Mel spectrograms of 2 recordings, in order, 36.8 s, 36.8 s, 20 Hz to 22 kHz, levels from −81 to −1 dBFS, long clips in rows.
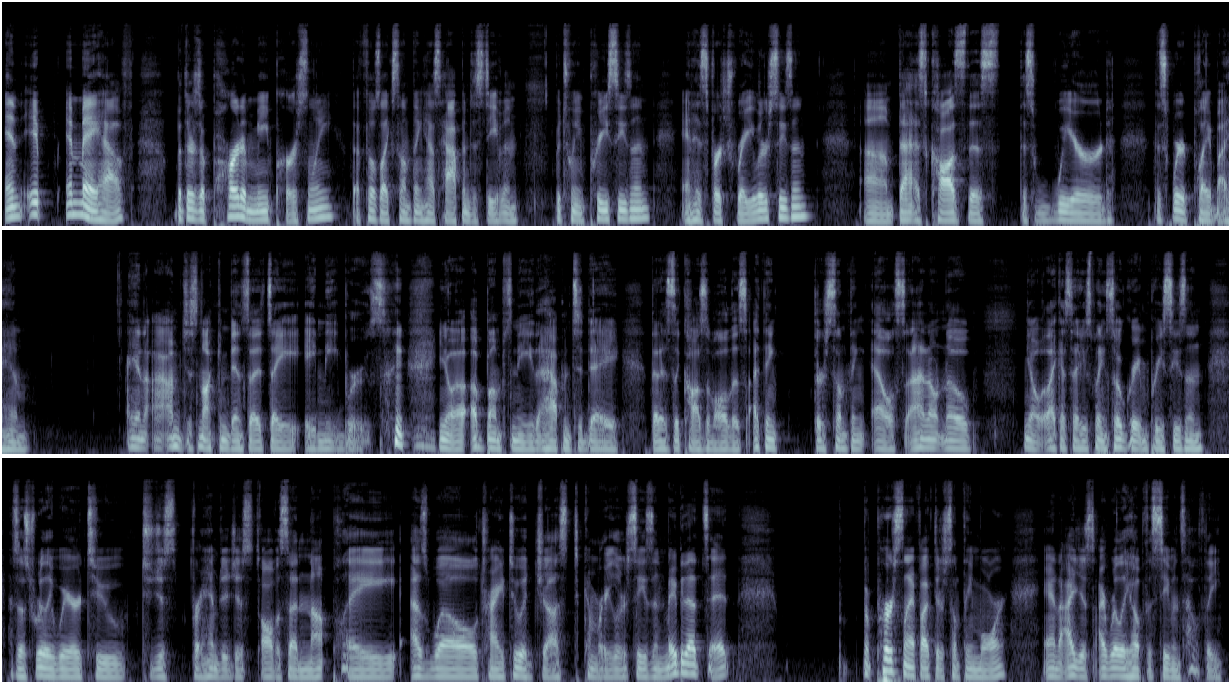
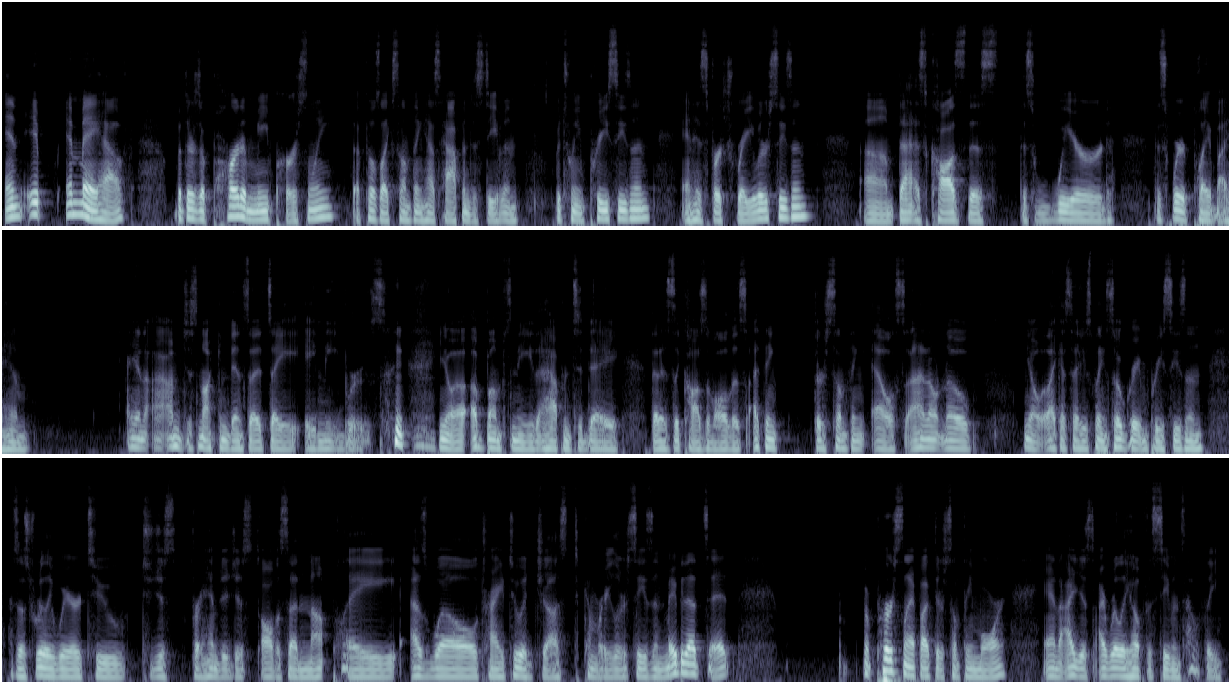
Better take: first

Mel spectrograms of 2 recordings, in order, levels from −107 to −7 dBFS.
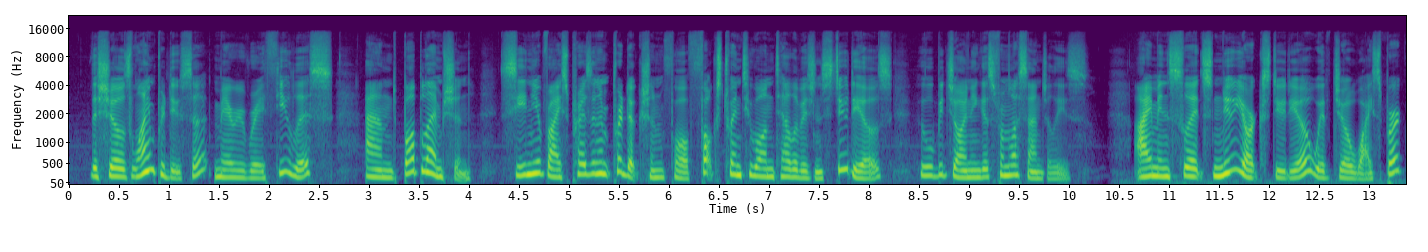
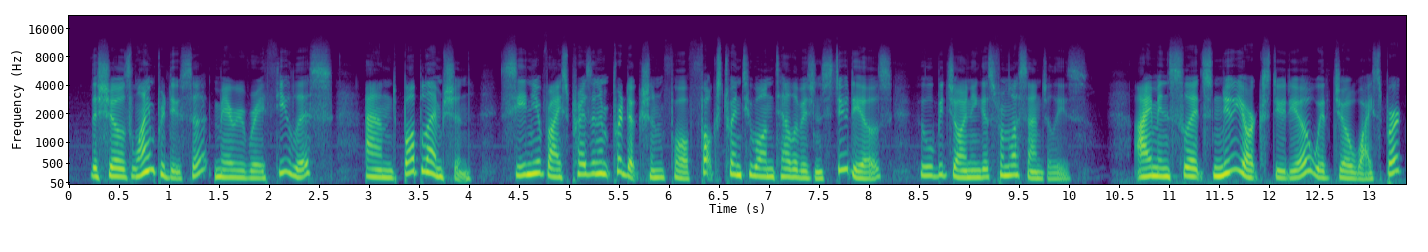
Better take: first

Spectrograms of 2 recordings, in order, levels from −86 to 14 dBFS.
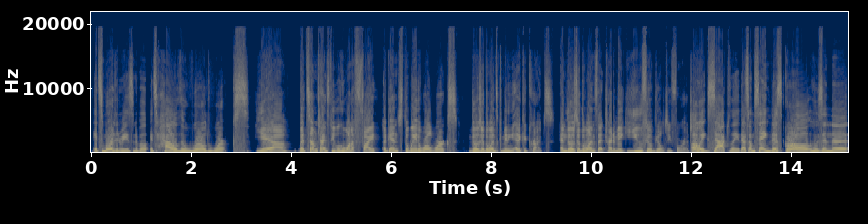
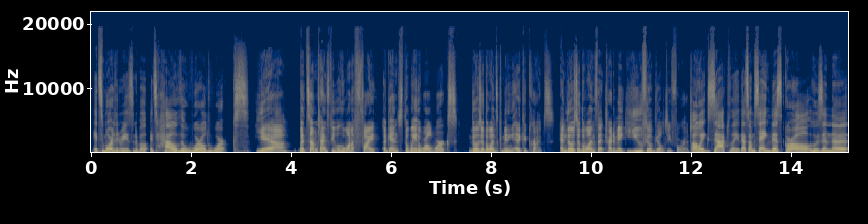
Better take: second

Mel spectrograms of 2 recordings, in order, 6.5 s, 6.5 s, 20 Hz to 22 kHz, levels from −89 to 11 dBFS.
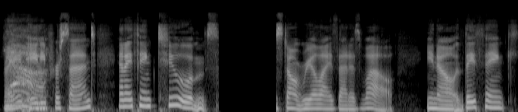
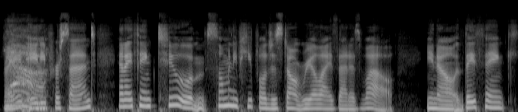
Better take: second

